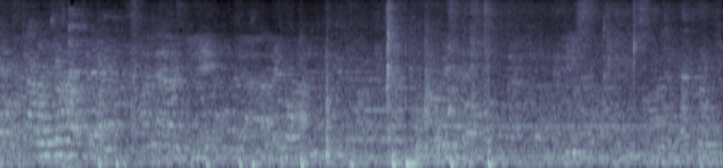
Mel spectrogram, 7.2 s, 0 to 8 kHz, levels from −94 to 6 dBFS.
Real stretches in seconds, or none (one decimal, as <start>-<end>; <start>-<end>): 0.0-7.2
